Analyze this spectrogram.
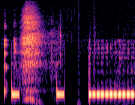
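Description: Telephone dialing to call a friend: two short keypad beeps, then a steady run of rapid, evenly pulsing ringing tones that lasts to the end.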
